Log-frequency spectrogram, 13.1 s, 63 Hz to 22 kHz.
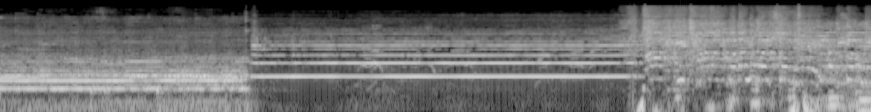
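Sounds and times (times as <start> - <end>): conch shell blown: 0.0 - 9.9.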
